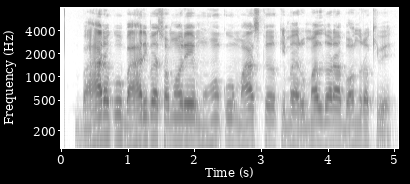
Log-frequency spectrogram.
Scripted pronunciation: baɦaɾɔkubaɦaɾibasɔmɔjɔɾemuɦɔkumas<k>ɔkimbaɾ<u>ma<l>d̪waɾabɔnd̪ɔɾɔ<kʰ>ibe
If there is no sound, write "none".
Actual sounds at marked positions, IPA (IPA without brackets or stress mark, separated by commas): k, u, l, kʰ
